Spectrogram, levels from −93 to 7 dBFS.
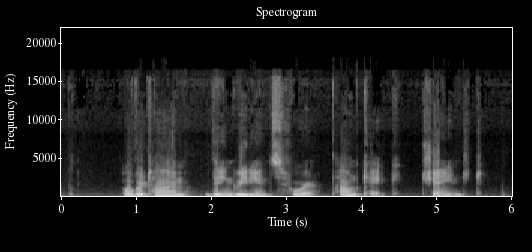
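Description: From 0.88 to 1.53 s the loudest syllables take on a harsh, crackling edge, which is microphone overload. The input was likely set so high that peaks ran about 7 dB past the converter's limit, and a small share of samples had their tops sliced off. On a waveform those peaks appear as flat plateaus where the converter's limit cut them. On a spectrogram, smeared high-frequency energy runs up above the harmonics on each clipped syllable.

The same crunch returns in brief bursts at 2.06 to 2.11 s, where about 5 dB over the limit flattens roughly a tenth of the samples in that short stretch, and again at 2.37 to 2.45 s, 3.73 to 3.85 s and 4.97 to 5.05 s, each about 3 to 4 dB over. All of these show the same squared-off tops and upward spray of distortion.

At 2.1 s, right on the heels of that distorted burst, the microphone volume is stepped down. The call software likely detected the clipping and cut the device's input gain by about 4 dB in a single move, so the voice and the background drop together at that instant rather than fading. 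A waveform shows the envelope, noise floor included, stepping to a lower height at that point. On a spectrogram, every band darkens at once along a sharp vertical edge.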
